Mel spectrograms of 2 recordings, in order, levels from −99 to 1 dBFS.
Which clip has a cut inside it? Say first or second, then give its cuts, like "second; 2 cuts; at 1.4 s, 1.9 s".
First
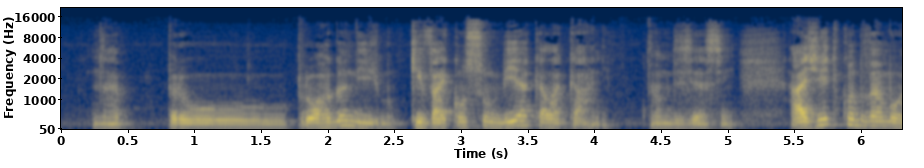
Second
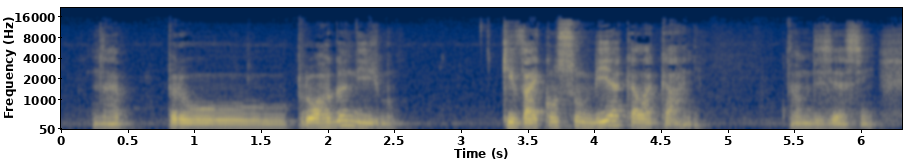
first; 2 cuts; at 2.6 s, 4.2 s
